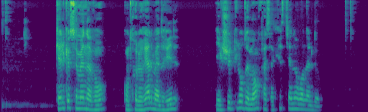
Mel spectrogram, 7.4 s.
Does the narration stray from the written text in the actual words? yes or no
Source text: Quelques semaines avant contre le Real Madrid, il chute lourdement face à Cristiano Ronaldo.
no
